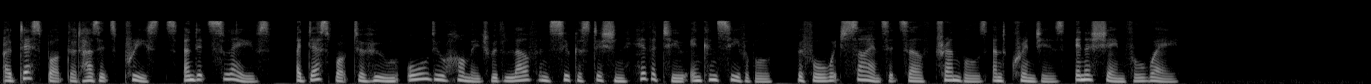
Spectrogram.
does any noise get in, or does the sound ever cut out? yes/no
no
